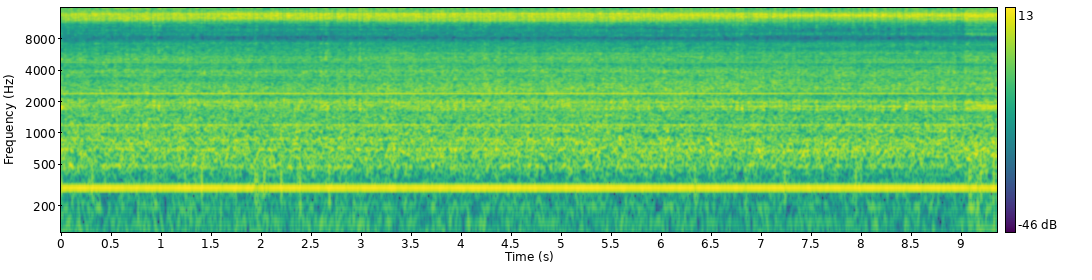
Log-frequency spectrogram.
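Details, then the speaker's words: Ridgid 18V cordless miter saw R48607, fourth unit with same fault: steady high motor whine with harsh gritty grinding and rattling from the arbor bearing, which leaks oil out of the shroud; oil leak suspected as cause. "you can hear that terrible grinding sound and then also after you start hearing that noise it dumps more oil out of the shroud"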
